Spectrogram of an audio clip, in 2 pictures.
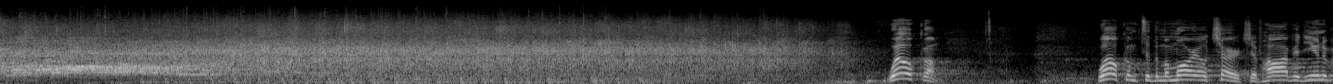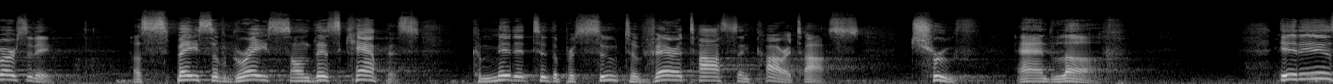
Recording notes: at the Baccalaureate service on May 22, 2018, at the Memorial Church of Harvard University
